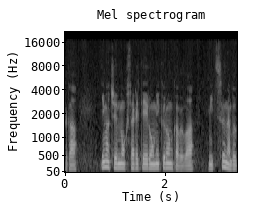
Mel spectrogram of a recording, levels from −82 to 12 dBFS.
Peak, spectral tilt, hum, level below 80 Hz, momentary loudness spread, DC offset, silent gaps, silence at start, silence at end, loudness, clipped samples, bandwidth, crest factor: -6 dBFS; -6 dB/octave; none; -62 dBFS; 8 LU; under 0.1%; none; 0 s; 0 s; -24 LUFS; under 0.1%; 17.5 kHz; 18 dB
